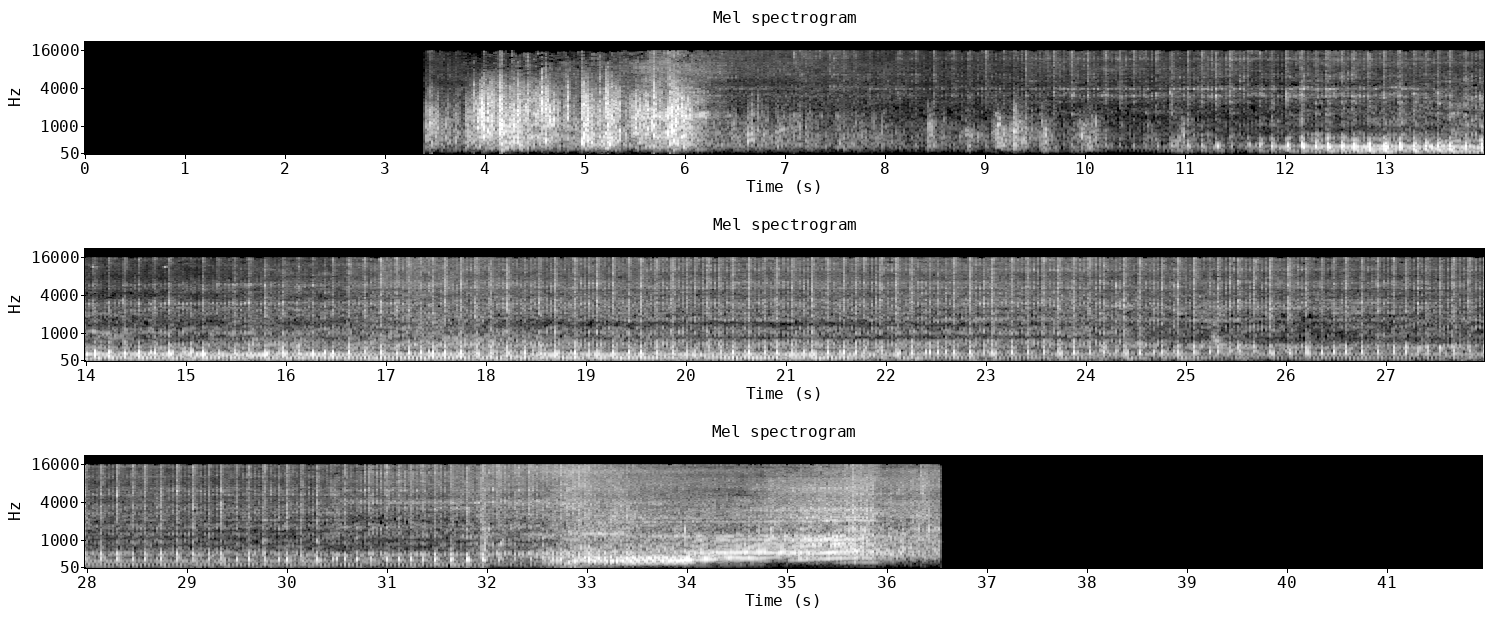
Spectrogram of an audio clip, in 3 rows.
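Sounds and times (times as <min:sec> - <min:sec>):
scooter engine idling and revving: 0:05.7 - 0:36.6.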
